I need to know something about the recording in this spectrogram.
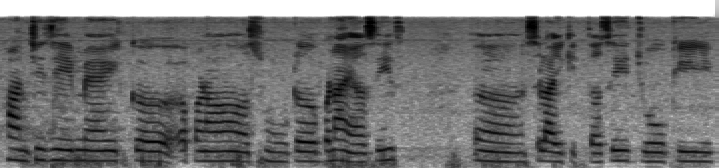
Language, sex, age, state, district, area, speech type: Punjabi, female, 45-60, Punjab, Mohali, urban, spontaneous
